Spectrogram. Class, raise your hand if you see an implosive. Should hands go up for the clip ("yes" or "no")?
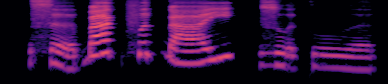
yes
